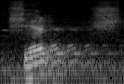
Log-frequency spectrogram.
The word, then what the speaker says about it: شر: للتخفيف من شر للتخفيف ولكن ان اردت الاتقان في القراءه وقراءه التجويد قراءه حقيقيه فان الراء الساكنه اذا ما قبلها مفتوح فانها تكون مفخمه وعندنا هنا راء ساكنه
